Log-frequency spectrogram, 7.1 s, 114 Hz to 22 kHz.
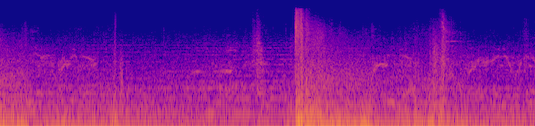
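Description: Tank cannon fire in World of Tanks, a T1 Heavy trading shots with Soviet heavy tanks, comes as one sharp booming shot midway over a steady low rumble, with someone talking throughout.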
